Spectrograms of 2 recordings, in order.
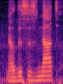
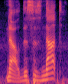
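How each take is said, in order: Both takes have the same delivery.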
